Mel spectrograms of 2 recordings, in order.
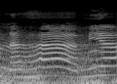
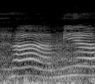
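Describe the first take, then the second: The two takes are said the same way.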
